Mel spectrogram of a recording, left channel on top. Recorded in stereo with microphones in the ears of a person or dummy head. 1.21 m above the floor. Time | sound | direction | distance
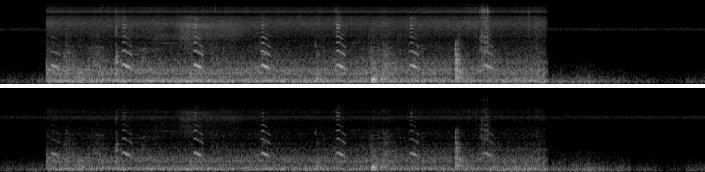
0.5 | a bird | 45° left (ahead or behind) | ?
